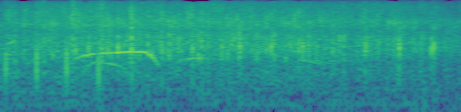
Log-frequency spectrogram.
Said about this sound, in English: Let me just tell you how we're going to clap together. Let's do it together.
